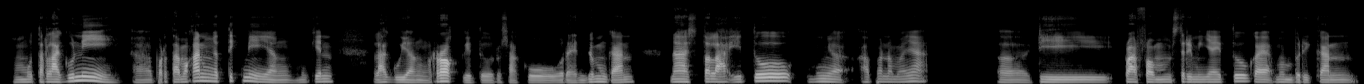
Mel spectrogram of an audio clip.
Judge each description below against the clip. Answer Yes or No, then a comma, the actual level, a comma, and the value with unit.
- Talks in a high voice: No, low, 115 Hz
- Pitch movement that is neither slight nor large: Yes, average, 3.3 semitones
